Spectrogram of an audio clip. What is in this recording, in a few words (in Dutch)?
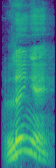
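"Linge", Luik, Linggen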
